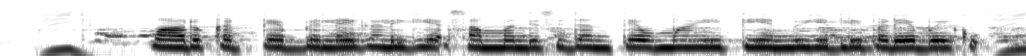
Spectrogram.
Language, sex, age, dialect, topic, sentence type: Kannada, female, 31-35, Mysore Kannada, agriculture, question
